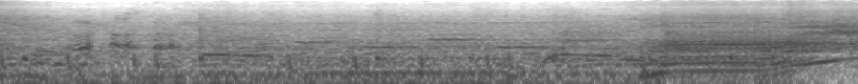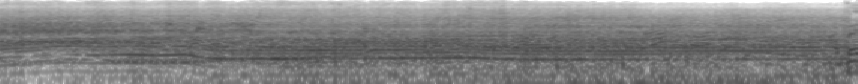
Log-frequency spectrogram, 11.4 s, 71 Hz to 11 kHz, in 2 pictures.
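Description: Drag racing cars launch down the strip at a DHB 2017 event, engines roaring loud and near before a rising howl as they pull away, with an announcer talking over the noise.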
